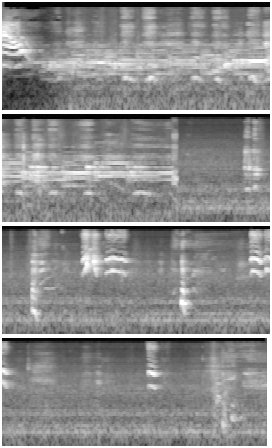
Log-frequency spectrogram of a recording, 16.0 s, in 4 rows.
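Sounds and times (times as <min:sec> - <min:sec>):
baby squealing: 0:00.0 - 0:00.5.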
